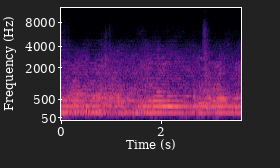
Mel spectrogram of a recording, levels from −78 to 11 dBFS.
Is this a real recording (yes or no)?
no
